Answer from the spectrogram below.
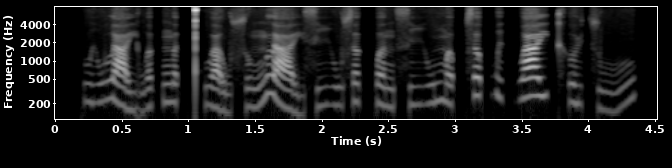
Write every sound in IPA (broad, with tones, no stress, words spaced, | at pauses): kʷiː˨˧wlaː˨˩jwɐ˧k̚ŋɐ˧t̚ kʷʰaː˨˩wsʊ˨˥ŋ laː˨˩jsiː˨wsɐ˧k̚ pɐ˨nsiː˨˧w mɐ˨˥p̚sɐ˥p̚wɪ˧k̚ waː˥jkʰɵ˧ɥt͡suː˨˥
